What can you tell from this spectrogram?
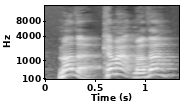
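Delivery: father hollering for his wife from outside, pitched high; calling shout. A narrator's reading. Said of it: "he shouted".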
